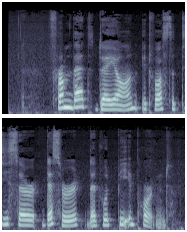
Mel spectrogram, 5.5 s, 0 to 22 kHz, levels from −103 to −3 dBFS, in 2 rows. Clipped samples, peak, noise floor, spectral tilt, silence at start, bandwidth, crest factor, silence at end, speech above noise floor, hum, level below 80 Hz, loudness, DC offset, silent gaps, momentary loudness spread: under 0.1%; -8 dBFS; -52 dBFS; -6 dB/octave; 0.1 s; 16 kHz; 20 dB; 0.05 s; 26 dB; none; -56 dBFS; -27 LUFS; under 0.1%; none; 10 LU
